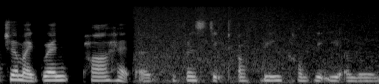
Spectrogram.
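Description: Right from the start of this speech clip there are noise suppressor artifacts running the whole way through. The suppressor keeps pulling down whatever bands it reads as steady noise, but only by about 5 dB, so the noise dips in the gaps between words and swells back up under them. The room noise jumps by about 17 dB, somewhere around a second and a half in, leaving it only about 19 dB below the speech.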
